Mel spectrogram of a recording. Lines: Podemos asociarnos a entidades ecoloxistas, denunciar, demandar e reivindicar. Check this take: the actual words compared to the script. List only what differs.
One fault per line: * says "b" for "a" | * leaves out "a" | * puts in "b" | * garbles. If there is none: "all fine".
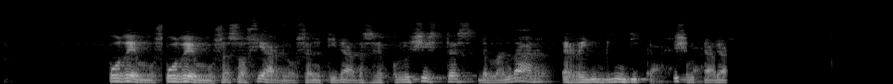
* puts in "podemos"
* leaves out "denunciar"
* garbles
